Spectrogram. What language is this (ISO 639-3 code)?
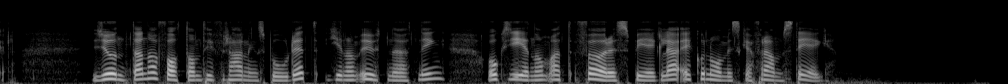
swe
